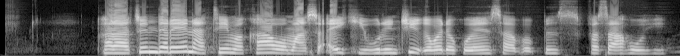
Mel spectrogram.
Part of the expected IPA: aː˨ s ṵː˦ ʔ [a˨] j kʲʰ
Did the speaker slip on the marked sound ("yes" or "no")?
yes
